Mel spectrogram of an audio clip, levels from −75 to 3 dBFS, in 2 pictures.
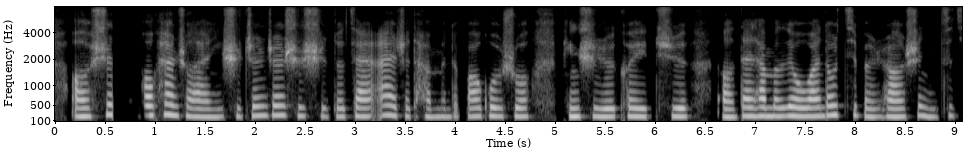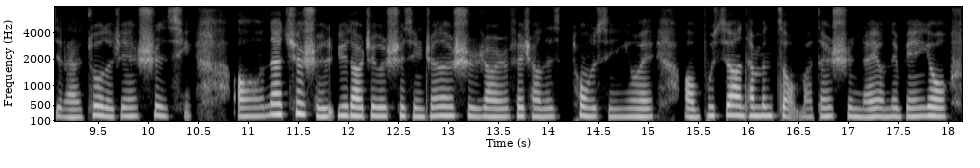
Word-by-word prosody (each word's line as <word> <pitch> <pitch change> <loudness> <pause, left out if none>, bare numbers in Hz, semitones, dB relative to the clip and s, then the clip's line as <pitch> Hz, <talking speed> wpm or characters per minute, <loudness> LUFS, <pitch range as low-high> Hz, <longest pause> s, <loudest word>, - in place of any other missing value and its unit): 呃， 210 -1 +3
是 260 - -2
能 255 - +1 0.2
够 240 - +3
看 250 +1 +2
出 230 - -3
来 205 -1 +1
你 195 0 -3
是 205 +2 -1
真 230 +3 -1
真 245 0 +1
实 225 -2 -1
实 215 -1 -2
地 210 0 -4
在 215 0 +2
爱 240 +1 +1
着 210 - -6
它 205 - -5
们 205 0 -4
的， - - -9
包 210 0 0
括 220 -1 0
说 210 0 -2 0.3
平 210 0 +1
时 205 -1 0
可 210 +1 -2
以 205 0 0
去， 210 0 -1 0.3
呃， 200 -1 +3
带 220 +2 +2
它 220 +1 +5
们 215 0 +1
遛 220 -1 +5
弯， 215 0 +4
都 240 +2 +3
基 240 0 -10
本 205 -2 -3
上 205 -1 +3
是 235 - -2
你 205 -3 -3
自 230 +4 -11
己 220 0 -6
来 195 -1 -2
做 240 +4 +2
的 215 -2 +1
这 200 - -12
件 220 - -1
事 230 0 -1
情。 215 - -9 0.5
呃， 215 +1 0
那 265 +1 +6
确 275 +2 +3
实， 215 -6 +1
遇 235 0 +2
到 225 -1 +6
这 225 +1 0
个 220 - +2
事 225 +1 0
情 215 -1 -2
真 225 +2 0
的 230 0 +3
是 220 -2 0
让 210 -1 +2
人 205 - -1
非 215 +1 0
常 215 -1 -1
的 205 - -2 0.2
痛 225 -3 +1
心， 205 -1 -6
因 205 0 -2
为， 205 0 +1 0.3
呃， 200 -1 +1
不 230 +3 -3
希 235 +2 0
望 240 -1 +6
它 230 0 +1
们 230 0 +3
走 220 -2 -1
嘛， 205 - -9
但 215 +1 -2
是 215 -1 -2
男 200 0 0
友 210 0 +1
那 210 +1 -1
边 210 +1 -1
又 220 -1 +4
215 Hz, 285 characters per minute, -21 LUFS, 210-230 Hz, 0.5 s, 那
